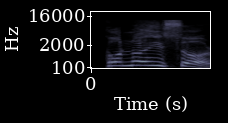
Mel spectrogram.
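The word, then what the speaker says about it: connoisseur: শুধু মাংস খেয়ে থাকে কোনই সোর কোনই সোর মানে কি critical judgement of এনি আর্ট and craft এই জায়গায় একটা কোনই সোর আছে যেটার উচ্চারণ কোনই এর মত হাতের কোনই তাইতো মনে রাখতে পারি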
